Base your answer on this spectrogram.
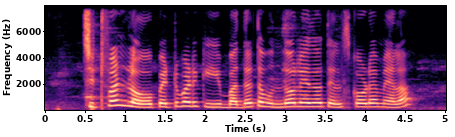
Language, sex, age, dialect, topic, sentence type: Telugu, female, 60-100, Utterandhra, banking, question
